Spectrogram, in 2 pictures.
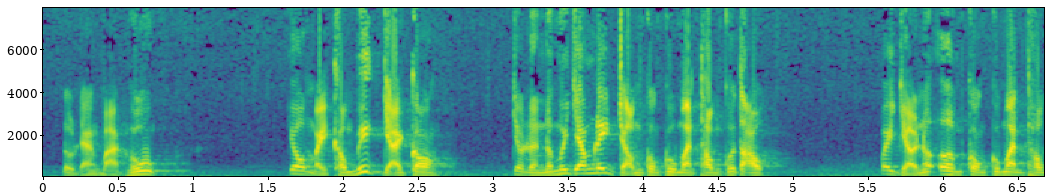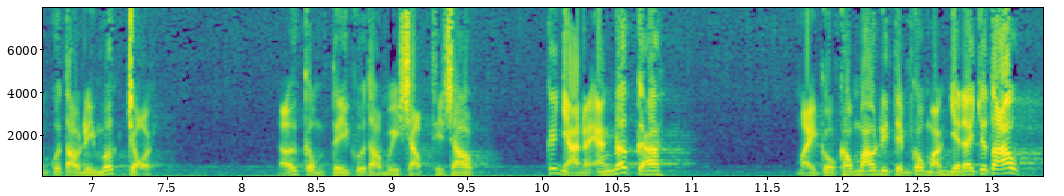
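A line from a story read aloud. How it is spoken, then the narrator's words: Furious. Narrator (Vietnamese): ông Tuấn giận dữ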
